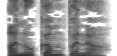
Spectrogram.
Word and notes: ಅನುಕಂಪನ: Kannada

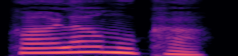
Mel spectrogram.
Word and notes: ಕಿಳ್ಮೊಗ: kiḷmoga

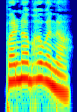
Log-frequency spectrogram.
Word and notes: ಪರ್ಣಭವನ: Kannada

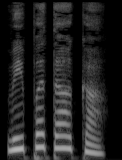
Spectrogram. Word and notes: ವಿಪತಾಕ: kannada

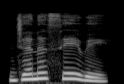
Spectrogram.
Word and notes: ಜನಸೇವೆ: jana sēve

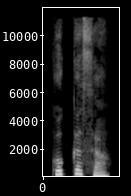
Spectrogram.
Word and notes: ಕೊಕ್ಕಸ: kokkasa

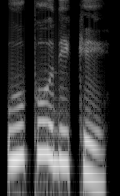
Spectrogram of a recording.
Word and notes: ಊಪೋದಿಕೆ: ūpōdike

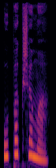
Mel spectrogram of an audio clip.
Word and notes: ಉಪಕ್ಷಮ: upa kṣama

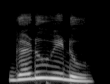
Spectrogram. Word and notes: ಗಡುವಿಡು: gaḍuviḍu

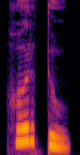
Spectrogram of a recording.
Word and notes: ಹೊರ್ತು: Kannada

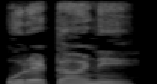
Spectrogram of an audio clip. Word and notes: ಉರುಟಾಣಿ: uruṭāṇi

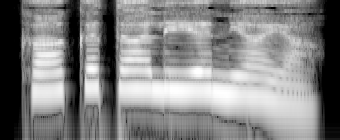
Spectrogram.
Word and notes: ಕಾಕತಾಲೀಯನ್ಯಾಯ: kākatālīya nyāya

